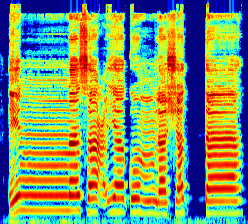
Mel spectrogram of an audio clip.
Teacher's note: نون کے اوپر تشدید ہے، یہاں پر ہم غنہ کر کے پڑھیں گے، یہاں پر یا نہیں پڑھا جائے گا۔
